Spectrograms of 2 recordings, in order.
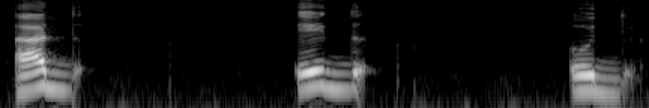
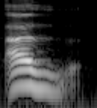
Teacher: دال بھی ایک قلقلہ ہے، اسے بھی ہم نے ہلا کر پڑھا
